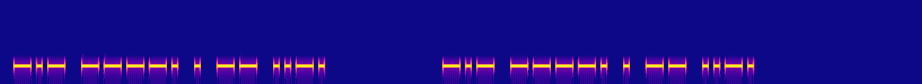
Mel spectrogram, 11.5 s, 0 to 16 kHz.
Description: Morse code, heard as a keyed tone, about 17 wpm, 700 Hz. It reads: K9EMF K9EMF
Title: USA Call Signs - 5 Characters - Repeated 2x - 17wpm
